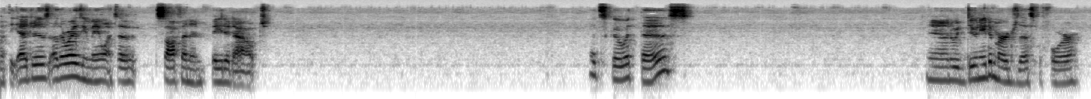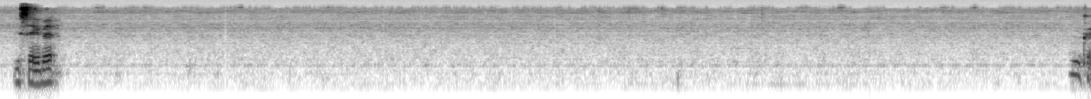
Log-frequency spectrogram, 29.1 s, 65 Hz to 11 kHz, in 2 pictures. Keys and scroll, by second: 14.9 super+e, 21.7-24.9 typing.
